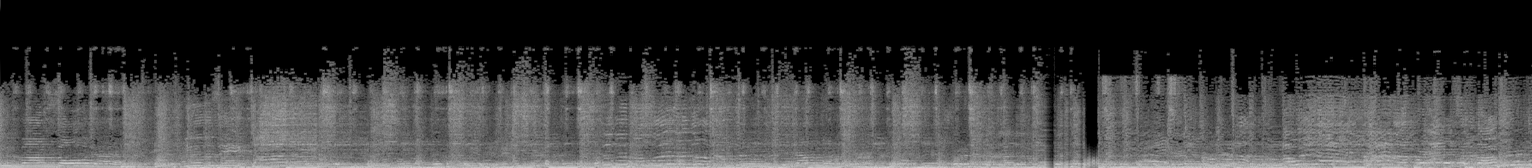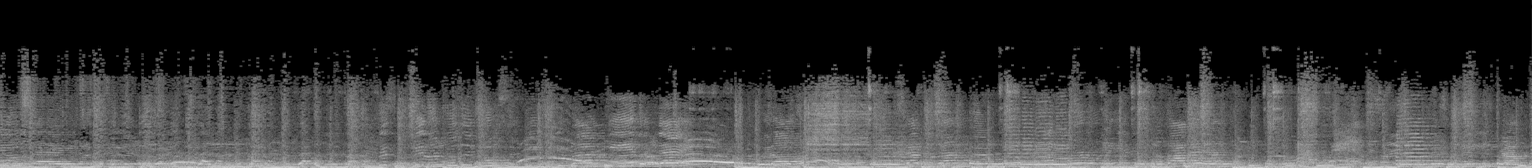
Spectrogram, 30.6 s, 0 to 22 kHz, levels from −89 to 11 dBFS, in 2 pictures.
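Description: From 10.45 to 10.84 s the audio turns choppy and robotic, with four short holes, the longest about 87 ms, each papered over by stretching out the sound just before it. This is repeated packet loss: packets kept arriving late or not at all, and the receiver filled each gap by extending the last good audio. About 38% of that stretch is patched rather than real. From 10.86 to 20.84 s the sound turns rough, watery and dulled, with the top end missing. That points to a call bitrate drop, where the encoder was pushed from around 128 kbps down to about 15 kbps. At such a low rate Opus quantises far more coarsely and discards the high frequencies. The worst of it holds for roughly 5.7 s before quality recovers by 20.84 s.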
